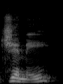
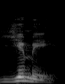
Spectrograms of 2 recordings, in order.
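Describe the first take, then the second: First: The name begins with a J sound. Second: The name begins with a Y sound. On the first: The speaker calls it wrong. "It is not Jimmy" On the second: The speaker calls it right. "it is Yimmy"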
